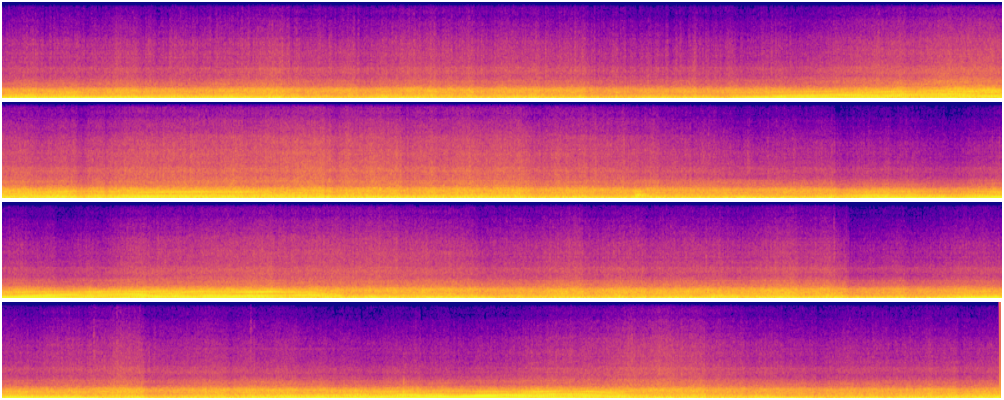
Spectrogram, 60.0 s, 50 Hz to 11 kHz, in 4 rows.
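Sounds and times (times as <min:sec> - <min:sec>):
road and wind noise: 0:00.0 - 0:59.9
race car engine accelerating: 0:26.4 - 0:42.4, 0:43.2 - 0:56.7.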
